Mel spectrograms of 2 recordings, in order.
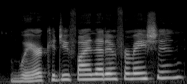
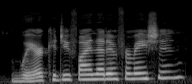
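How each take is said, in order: First: It is said lightly and playfully, smiling. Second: It is said lightly and playfully, smiling.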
